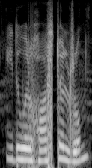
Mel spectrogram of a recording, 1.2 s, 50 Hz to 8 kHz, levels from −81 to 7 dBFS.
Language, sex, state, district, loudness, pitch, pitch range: Tamil, female, Tamil Nadu, Nilgiris, -10 LUFS, 205 Hz, 185-220 Hz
